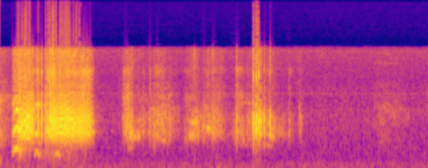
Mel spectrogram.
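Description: A man laughing: one loud burst of laughter in the first second, then several shorter breaks of laughter dying away by about three seconds in.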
